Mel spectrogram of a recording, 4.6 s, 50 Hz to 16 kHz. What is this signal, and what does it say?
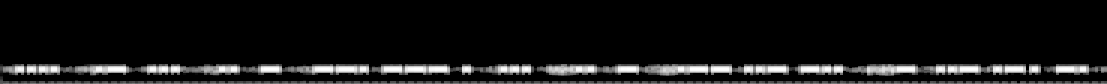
Morse code, heard as a keyed tone, about 51 wpm, spaced as for 45 wpm, 620 Hz, with radio noise. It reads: HAS IT GOES IT WUD TURN
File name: archived / CRSnet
